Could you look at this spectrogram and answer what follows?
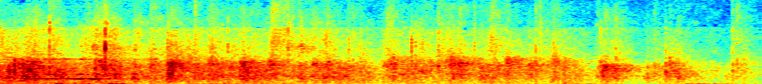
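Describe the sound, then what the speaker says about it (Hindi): Audience applause from a church congregation, dense steady hand clapping filling the room for several seconds at a fairly loud, even level. "ताली बजाओ।"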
